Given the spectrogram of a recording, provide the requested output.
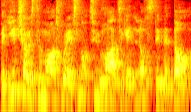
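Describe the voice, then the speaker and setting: A man talks with a high pitch and ordinary pitch variation. Noticeable background noise runs underneath. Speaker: spoken word poet. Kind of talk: spoken word performance poetry.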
